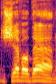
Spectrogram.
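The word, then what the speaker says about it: Gévaudan: it's french smart kate i believe it's supposed to be pronounced like jevodan or something like that but we're pronouncing it wrong on purpose because that's how the voice actor pronounced it even though it explicitly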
